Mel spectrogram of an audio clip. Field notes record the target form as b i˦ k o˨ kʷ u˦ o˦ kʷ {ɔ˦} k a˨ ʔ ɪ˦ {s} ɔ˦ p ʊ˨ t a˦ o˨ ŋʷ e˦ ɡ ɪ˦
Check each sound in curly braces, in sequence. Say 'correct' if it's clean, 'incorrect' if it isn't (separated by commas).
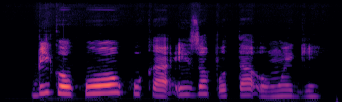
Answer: incorrect, incorrect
